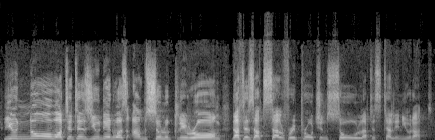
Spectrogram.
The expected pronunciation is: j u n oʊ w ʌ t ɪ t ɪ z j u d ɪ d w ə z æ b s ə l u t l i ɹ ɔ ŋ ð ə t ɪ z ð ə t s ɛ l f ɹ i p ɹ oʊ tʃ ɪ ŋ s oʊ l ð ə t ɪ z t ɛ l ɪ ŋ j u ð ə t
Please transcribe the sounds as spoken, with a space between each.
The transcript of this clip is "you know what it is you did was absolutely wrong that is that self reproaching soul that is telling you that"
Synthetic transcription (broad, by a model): j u n oʊ w ʌ t ɪ t ɪ z j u d ɪ d w ə z æ b s ə l u t l i ɹ ɔ ŋ ð ə t ɪ z ð ə t s ɛ l f ɹ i p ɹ oʊ tʃ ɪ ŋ s oʊ l ð ə t ɪ z t ɛ l ɪ ŋ j u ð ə t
